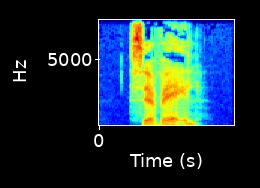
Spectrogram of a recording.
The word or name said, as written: serval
